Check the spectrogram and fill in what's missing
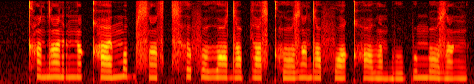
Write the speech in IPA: kʰə̃dˤɛ̃rŋə̃ qʰɛ mɔbsˤɛ̃sˤt͡sʰə fuðˤudˤu pjəsˤkʰuzˤə̃ dˤufɔqʰɔ ðˤə̃bupum uzˤə̃ŋ

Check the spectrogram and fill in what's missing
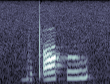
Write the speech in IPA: bupʼɒ ku

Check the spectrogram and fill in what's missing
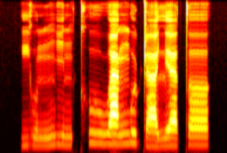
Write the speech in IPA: ju˨nŋi˦˨n kʰu˦ wa˦ŋu˦ʈa˨lʲa˧ tʌ˦

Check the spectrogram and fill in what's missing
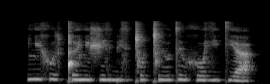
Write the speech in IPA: lʲɨxuz ǃɘlʲɘ ʃizbʲezǀo ǀɨu̯tɨu̯ xozʲɛ tʲa

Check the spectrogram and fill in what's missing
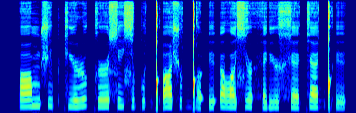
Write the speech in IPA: ɑmʃip kʲə˞ɭʊ kə˞ɬiɕəpʊ ǃʼɑʃuɡ͡ǃʌ ʔɪʔɪ lˠʌɕə˞hɛ ɾʲə˞ xɛ kæǃʼɪ

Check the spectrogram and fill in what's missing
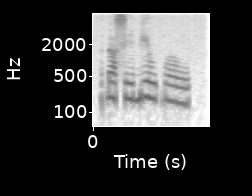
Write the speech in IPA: ɗʌsibʲewɓow

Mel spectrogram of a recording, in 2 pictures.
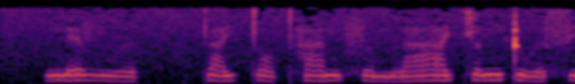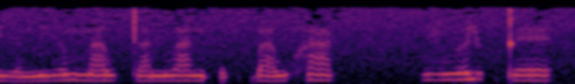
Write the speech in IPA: nɛ˧˥vu˨˩ə̯ | t̪a˧˥j t̪ɔ˨˩t̪ʰa˧˥n fə˨˩mlaː˧˥cə˧˥ŋ ʈu˨˩˨ə̯si˨˩ə̯ni˧˥ə̯ ma˧wt̪a˧n wa˧nʔə˨˩k̚ɓa˧˥wxa˦˥k̚ | vu˧˥ə̯jə˨˩k̚t̪ɛ˧

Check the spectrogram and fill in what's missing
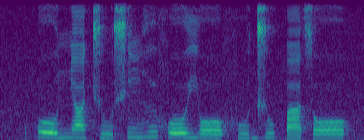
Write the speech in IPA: ɓoː˦˨ɲã˧ t͡ʃu˨ʃĩ˧ ɣɨ˦foː˧joː˨ fu˧d͡ʒu˦pã˨ so˧

